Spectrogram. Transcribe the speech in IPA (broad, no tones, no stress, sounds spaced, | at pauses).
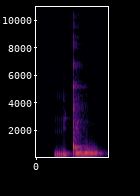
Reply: r i ǃ e n o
